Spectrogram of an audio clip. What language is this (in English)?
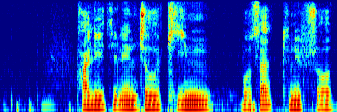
Kazakh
